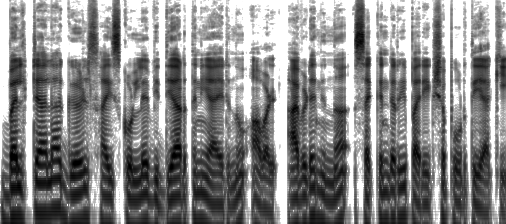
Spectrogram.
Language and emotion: Malayalam, neutral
